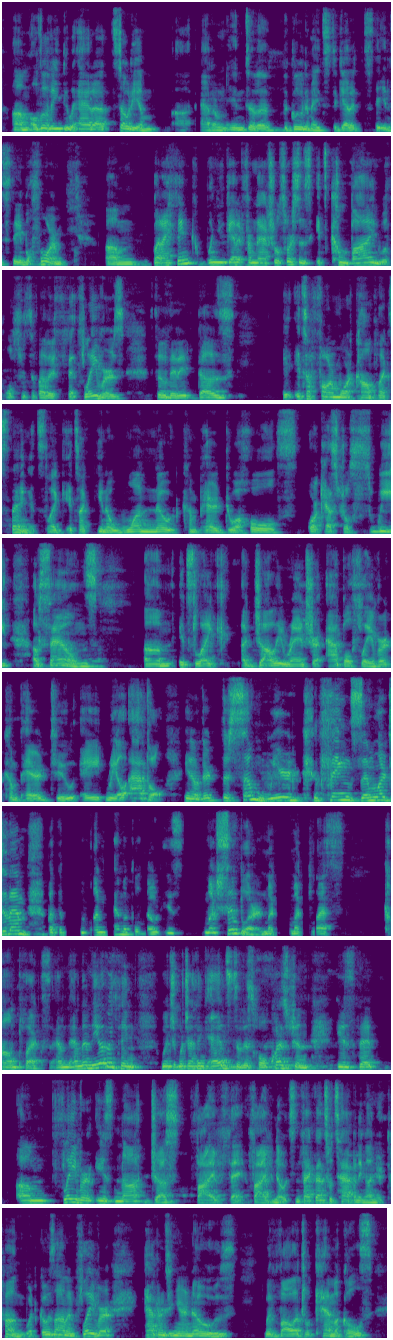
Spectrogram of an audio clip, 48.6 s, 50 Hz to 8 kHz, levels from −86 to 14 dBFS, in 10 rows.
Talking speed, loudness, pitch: 180 wpm, -15 LUFS, 150 Hz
